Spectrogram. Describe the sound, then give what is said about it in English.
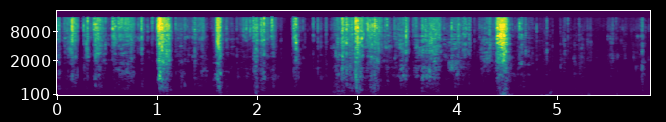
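Holiday gift wrapping paper is torn open as a present is unwrapped: bursts of ripping and crinkling, with a few louder tears and no voices. “Just unwrap this gift here.”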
